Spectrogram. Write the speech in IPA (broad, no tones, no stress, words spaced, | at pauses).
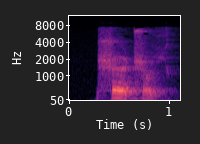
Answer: ʂɵʈ͡ʂoç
